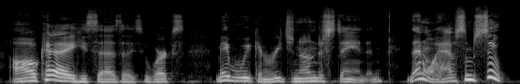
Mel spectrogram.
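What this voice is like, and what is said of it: Canadian hillbilly character voice. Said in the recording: “I love your Canadian accent. ... It's, it's not a Canadian. It's like a Canadian hillbilly voice.”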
